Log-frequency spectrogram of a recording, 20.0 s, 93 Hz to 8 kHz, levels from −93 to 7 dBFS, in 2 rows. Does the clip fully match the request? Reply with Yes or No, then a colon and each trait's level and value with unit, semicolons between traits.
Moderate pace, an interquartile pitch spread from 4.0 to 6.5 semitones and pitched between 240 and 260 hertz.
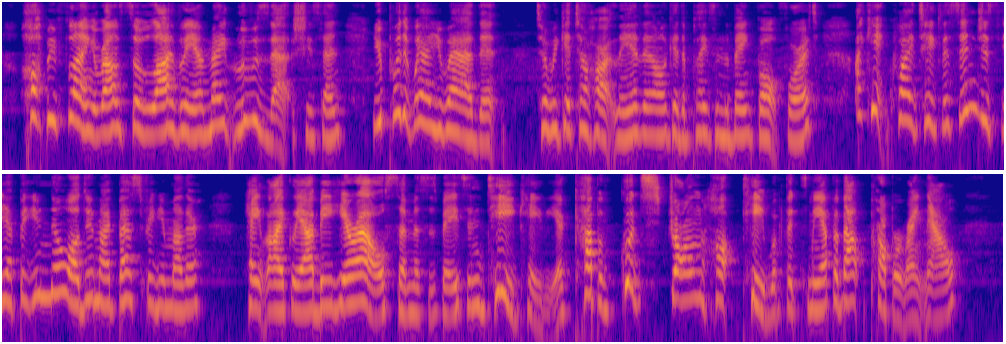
No: fast, 245 wpm; average, 4.6 semitones; very high, 255 Hz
